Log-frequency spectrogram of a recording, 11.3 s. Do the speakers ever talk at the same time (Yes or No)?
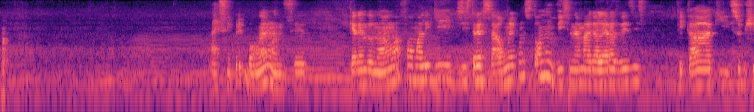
No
